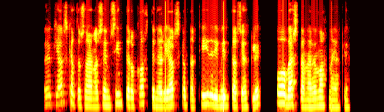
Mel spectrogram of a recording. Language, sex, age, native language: Icelandic, female, 60-69, Icelandic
